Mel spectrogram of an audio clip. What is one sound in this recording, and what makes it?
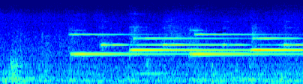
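A wind orchestra plays in a large hall.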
